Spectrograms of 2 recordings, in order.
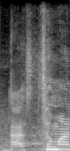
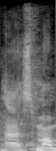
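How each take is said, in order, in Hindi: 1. 'th' ध्वनि साफ़ बोली जाती है। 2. 'th' ध्वनि छोड़ दी जाती है। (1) "एस्थमा नहीं बोलते हैं इसे" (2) "इसे हम एस्मा बोलते हैं"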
